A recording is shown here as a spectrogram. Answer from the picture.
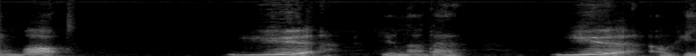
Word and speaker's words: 月: Yue. You know that? Yue. Okay, you say moon, right? Yue.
